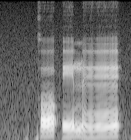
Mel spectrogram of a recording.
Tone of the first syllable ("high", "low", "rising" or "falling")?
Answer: rising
